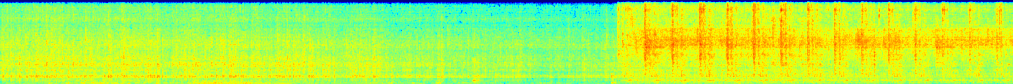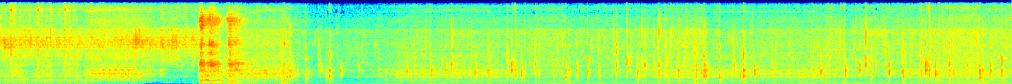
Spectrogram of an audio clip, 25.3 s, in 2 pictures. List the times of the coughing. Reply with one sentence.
The coughing can be heard from 9.6 to 10.2 s and from 15.1 to 16.2 s.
